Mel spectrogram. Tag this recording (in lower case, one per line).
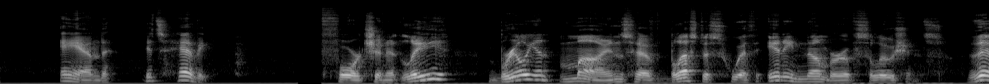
speech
